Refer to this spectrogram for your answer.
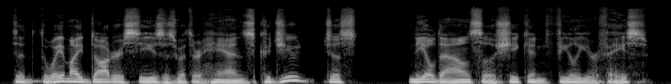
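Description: Relaxed in tone and somewhat breathy, a man's fairly low voice keeps a very even loudness and ordinary pitch variation in a very clean recording with a silent background. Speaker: veteran radio personality. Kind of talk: casual interview, reminiscing. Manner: relaxed, storytelling.

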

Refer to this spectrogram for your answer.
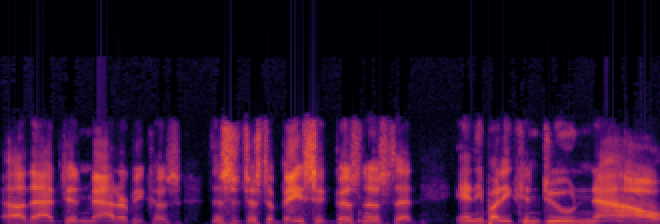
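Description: Vocal fry marks the speech of a man at medium pitch with ordinary pitch variation. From New England. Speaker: real estate investment educator. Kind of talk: interview.

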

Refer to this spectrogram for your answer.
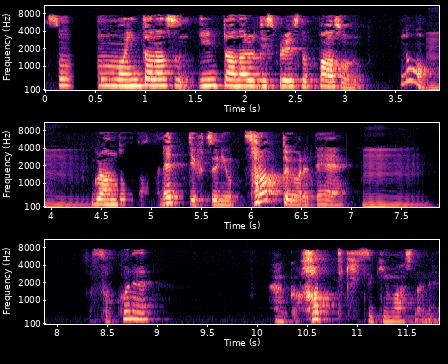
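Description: Speaking at a moderate pace in a plain, everyday voice, a woman with fairly high pitch uses lively intonation and big swings in loudness. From Japan, Yokohama; moved often, high school in Osaka. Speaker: podcast guest, researcher/interviewer. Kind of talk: casual interview chat.

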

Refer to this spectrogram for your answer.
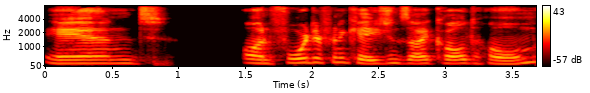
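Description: An American-accented man speaks in a high pitch with monotone, flat intonation. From Oklahoma City, US. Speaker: spiritual teacher and channeler. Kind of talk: interview.

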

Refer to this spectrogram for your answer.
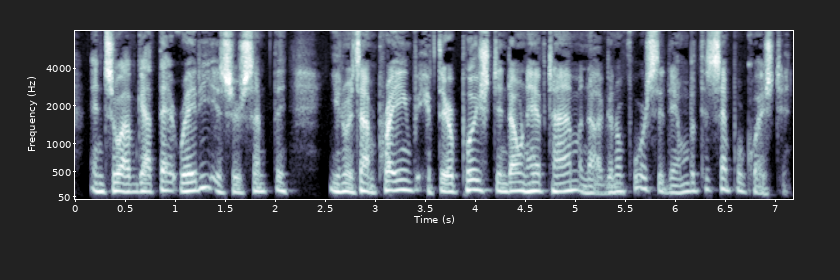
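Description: Somewhat breathy and fairly quick, a man's fairly high voice with a dark, mellow tone and a dry, close sound with no echo. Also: ordinary pitch variation. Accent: Southern US. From US South, South Carolina. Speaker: retired missionary. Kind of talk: interview testimony.

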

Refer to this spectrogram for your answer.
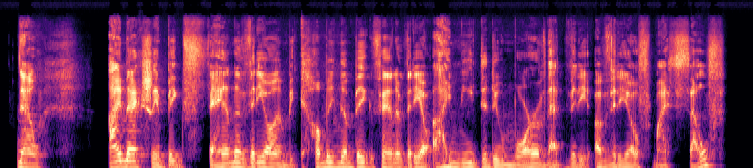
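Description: On a very clean recording with a silent background, a man speaks at a moderate pace in a fairly low, somewhat breathy voice with ordinary pitch variation. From Newark, New Jersey. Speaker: podcast host. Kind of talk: solo podcast monologue.

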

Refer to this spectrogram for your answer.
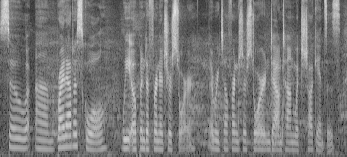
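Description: A woman with an American accent, fairly low pitch, fairly even intonation and moderate pace, over noticeable background noise. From Oklahoma, Tulsa. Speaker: interior designer. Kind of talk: casual interview. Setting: public park, outdoors.

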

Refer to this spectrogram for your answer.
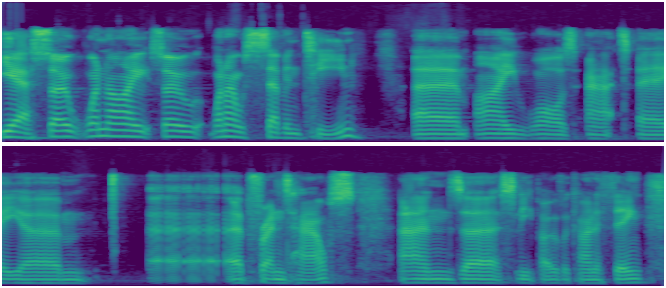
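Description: Speaking with an East Midlands accent, a man uses lively intonation and a fairly low pitch at a very slow pace. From Nottingham, England (Hucknall). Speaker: entrepreneur and business coach. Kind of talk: interview.

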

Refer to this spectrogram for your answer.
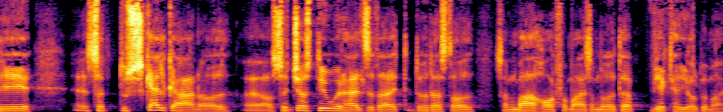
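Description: A man talks at a moderate pace. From Faroe Islands. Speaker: tech entrepreneur and investor. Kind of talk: interview conversation. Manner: halting, many repetitions.

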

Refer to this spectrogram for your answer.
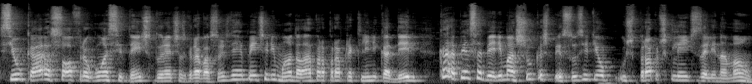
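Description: Amid noticeable background noise, a high-pitched man talks very fast with hardly any pauses and ordinary pitch variation. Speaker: podcast co-host. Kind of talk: casual chat.

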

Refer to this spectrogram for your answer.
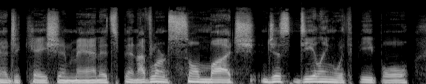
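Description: In an ordinary speaking voice with a fairly low pitch and ordinary pitch variation, a man talks at a moderate pace on a very clean recording with a silent background and a dry, close sound with no echo. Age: 40s. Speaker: sports play-by-play broadcaster. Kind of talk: casual interview. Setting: in his home condo.

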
